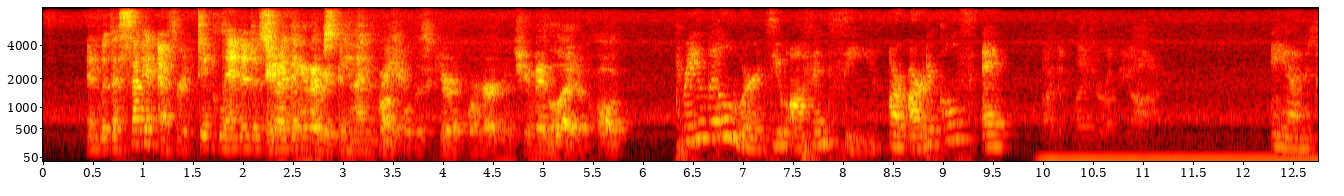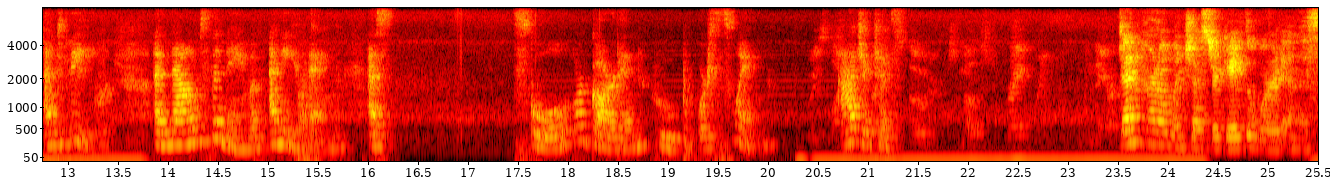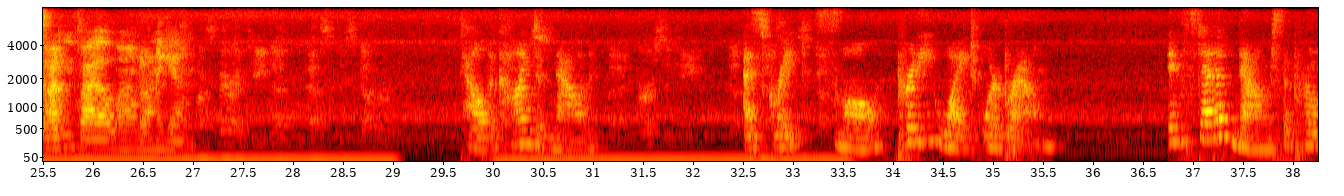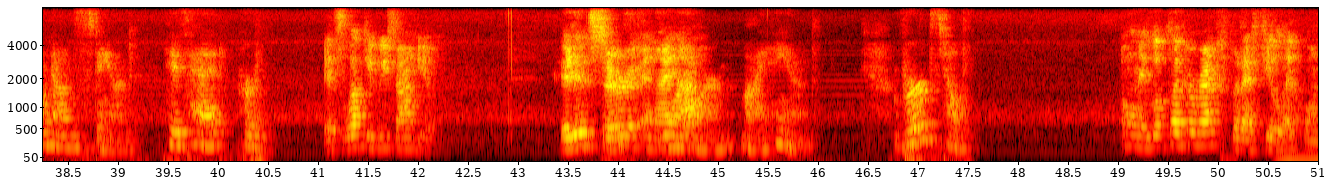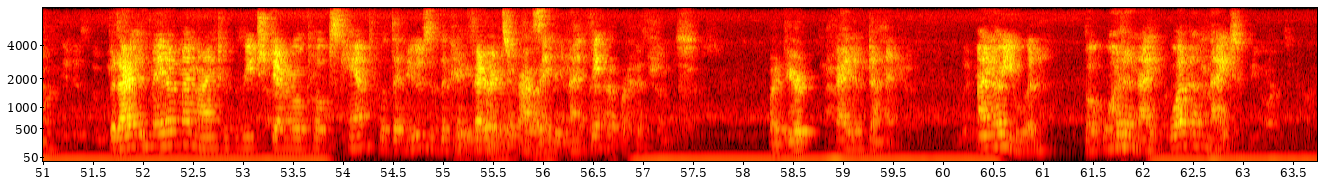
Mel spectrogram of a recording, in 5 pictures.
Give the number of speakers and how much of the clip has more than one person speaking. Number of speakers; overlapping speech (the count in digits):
4, about 31%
